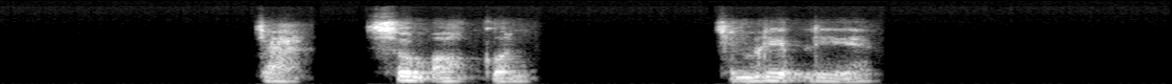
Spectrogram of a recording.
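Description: A middle-aged woman speaks calmly into a microphone, in short phrases.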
